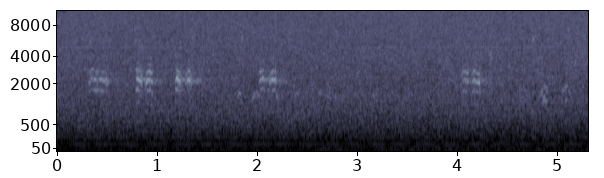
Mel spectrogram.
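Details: Wild bald eagles recorded by the Decorah North live cam on 11/2/22 at 19:17, giving thin, high-pitched chittering notes in short bursts, several close together then a pause, against low continuous outdoor hiss.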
